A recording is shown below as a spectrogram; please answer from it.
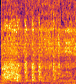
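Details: Honda Civic VTEC engine that won't start after an engine wash: rapid rhythmic starter churning under two seconds, no catch or firing; cranks but won't start.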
